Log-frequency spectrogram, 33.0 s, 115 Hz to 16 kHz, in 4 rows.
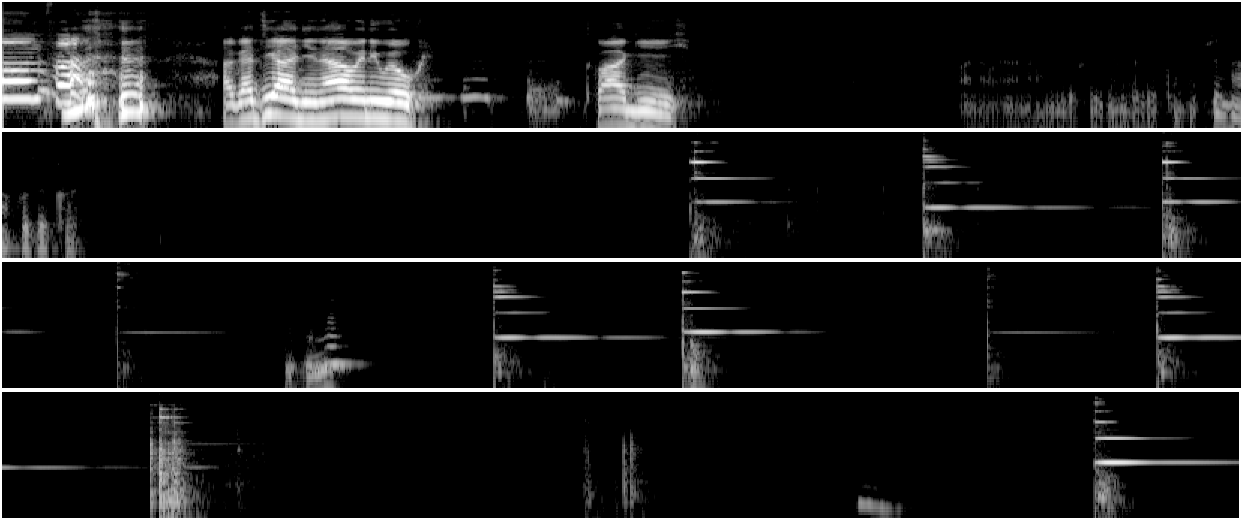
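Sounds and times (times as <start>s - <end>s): drinking glasses ringing ding: 12.8s - 13.6s, 14.4s - 18.1s, 19.8s - 22.1s, 23.1s - 26.3s, 32.0s - 33.0s
glass clattering clink: 21.0s - 21.9s, 25.7s - 26.3s, 32.0s - 33.0s.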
